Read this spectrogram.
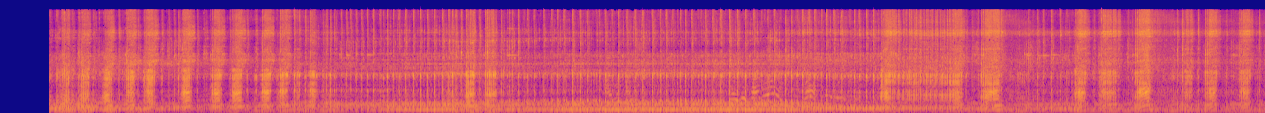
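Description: A small engine runs and roars close by.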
